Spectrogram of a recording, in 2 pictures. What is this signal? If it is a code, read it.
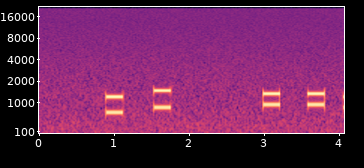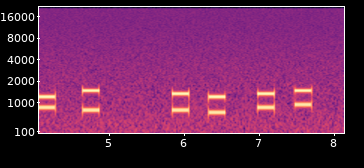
DTMF, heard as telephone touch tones, dialled by hand, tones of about 230 ms. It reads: 19 0076 518#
